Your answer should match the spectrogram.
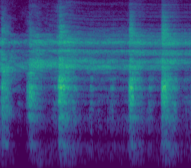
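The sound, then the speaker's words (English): A bird called the stinkiest bird gives five harsh, wheezy, snorting calls at uneven intervals, each a short raspy burst with a grunting, pig-like quality. No one speaks. “Listen to that stinker. You can just tell. Kind of sounds like a pig.”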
